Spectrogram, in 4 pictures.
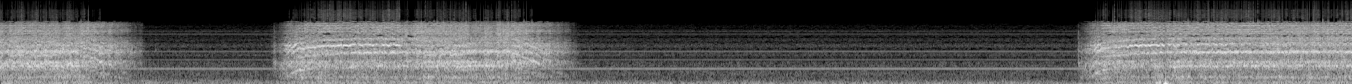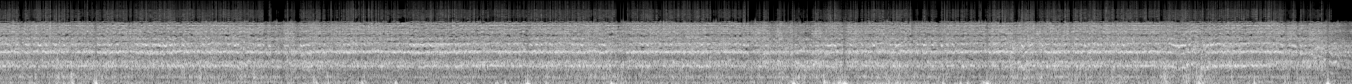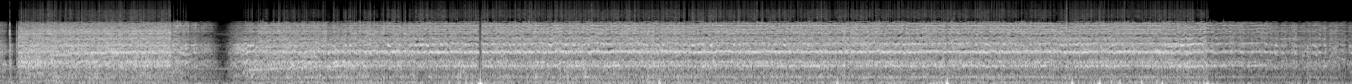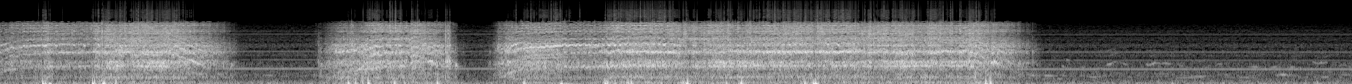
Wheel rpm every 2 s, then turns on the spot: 110, 80, 150, 0, 0, 80, 230, 230, 230, 230, 220, 230, 230, 150, 130, 220, 230, 230, 230, 230, 210, 50, 90, 200, 230, 50, 0.
none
